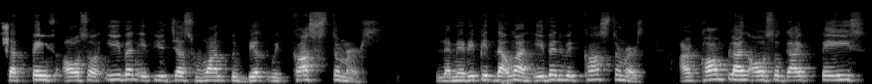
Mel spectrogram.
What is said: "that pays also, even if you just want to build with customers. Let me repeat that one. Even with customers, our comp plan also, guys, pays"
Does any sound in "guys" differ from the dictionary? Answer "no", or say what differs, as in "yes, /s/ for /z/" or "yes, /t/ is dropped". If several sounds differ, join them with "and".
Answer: yes, /z/ is dropped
